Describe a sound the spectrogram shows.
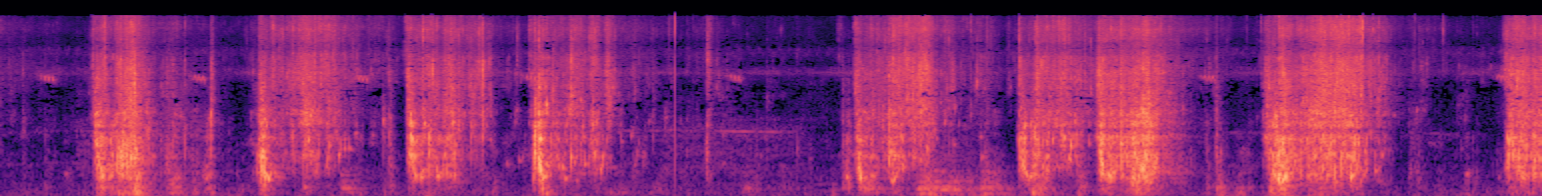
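Water splashes as hands scoop and slap at its surface close by.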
